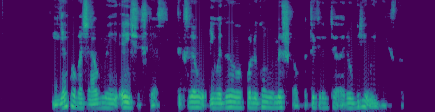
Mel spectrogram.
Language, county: Lithuanian, Kaunas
